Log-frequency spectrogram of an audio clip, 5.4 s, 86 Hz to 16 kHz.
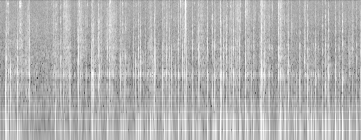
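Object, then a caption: Foam resin clog. Long black nails tap and scratch rapidly on the chunky sole and upper of a single white Crocs clog, a hollow shoe shape of molded foam resin. The result is a quick, uneven run of soft, dull, low thuds mixed with brief dry scratches and a faint steady tone near 1 kHz, with almost no ring after each tap.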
